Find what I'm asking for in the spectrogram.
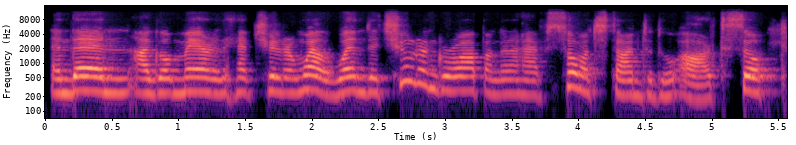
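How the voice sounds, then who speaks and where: An Italian woman in her forties, a coach, talks animatedly as a podcast guest in a casual interview, laughing often and speaking slightly broken English with an Italian accent. Her voice is on the high side and fairly quick.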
